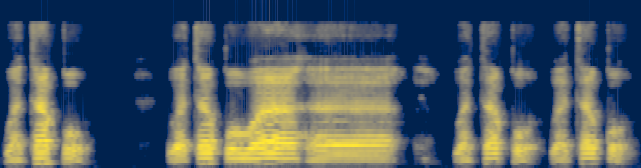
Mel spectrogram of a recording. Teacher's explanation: Maka pastikan juga ee pantulannya itu tebal ya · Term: qalqalah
